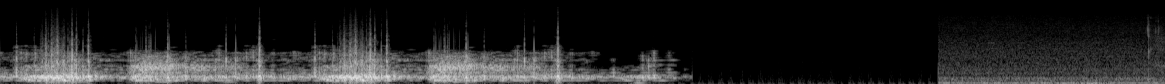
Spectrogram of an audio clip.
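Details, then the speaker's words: Coarse moist crackles in a respiratory exam lecture: bubbling, popping crackles over repeated breaths, heard in both phases but mainly expiration, coming and going with coughing and expectoration, from airway secretions. "se escuchan en los dos tiempos principalmente en la espiración suelen aparecer y desaparecer por las dos y la expectoración"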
